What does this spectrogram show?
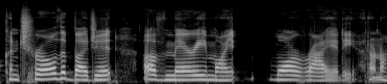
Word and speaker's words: Moriarty: and it will control the budget of Mary Moriarty. I don't know how to say her name. Moriarty.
